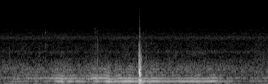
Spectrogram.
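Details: Giant honey bees buzz as their high nests are taken, a deep humming drone that swells slightly, broken once by a sharp click.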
